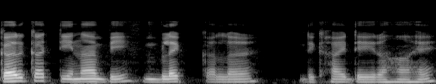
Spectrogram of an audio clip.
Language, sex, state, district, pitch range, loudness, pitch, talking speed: Hindi, male, Arunachal Pradesh, Lower Dibang Valley, 115-130 Hz, -20 LUFS, 120 Hz, 135 wpm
